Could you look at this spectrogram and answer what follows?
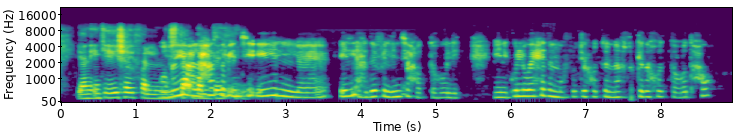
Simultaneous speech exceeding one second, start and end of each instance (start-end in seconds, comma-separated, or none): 1.3-2.5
